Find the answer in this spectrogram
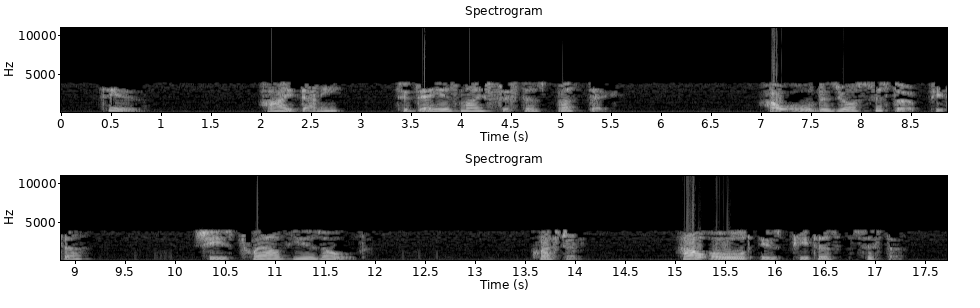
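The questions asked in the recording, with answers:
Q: How old is Peter's sister?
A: 12 years old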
